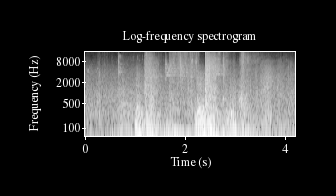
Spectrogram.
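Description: Fantasy battle sound effects burst and crash in short loud blasts.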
